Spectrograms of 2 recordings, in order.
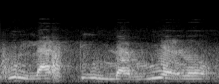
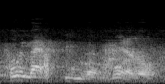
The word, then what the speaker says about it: fulastinamiano: El principio fulastinamiano, como ven ustedes, hay que saberlo pronunciar, lo voy a escribir. Lo estoy escribiendo para que lo vean. Fulastinamiano. Fulastinamiano. Tal como está escrito, fulastinamiano.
